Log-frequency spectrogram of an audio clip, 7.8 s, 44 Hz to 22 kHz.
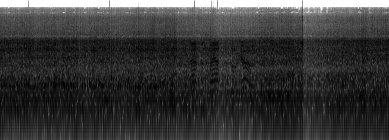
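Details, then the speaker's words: Snapper Big 6 P216012 mower: steady engine with a harsh scraping grind from the worn-out drive wheel's metal rubbing on the pulley; new rear wheels are the expected fix. "so this drive wheel is completely worn out the metal is running against the pulley here which is making that noise"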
